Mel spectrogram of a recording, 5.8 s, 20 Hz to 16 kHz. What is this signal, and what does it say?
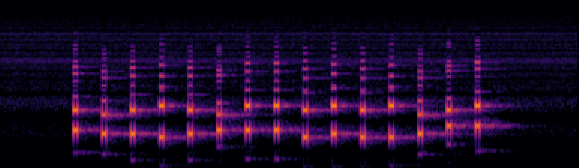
DTMF, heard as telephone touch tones, dialled by machine, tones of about 40 ms. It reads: 84535799262340#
